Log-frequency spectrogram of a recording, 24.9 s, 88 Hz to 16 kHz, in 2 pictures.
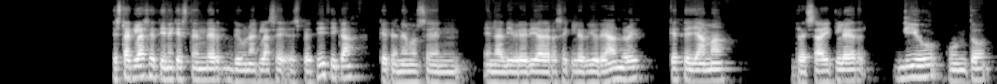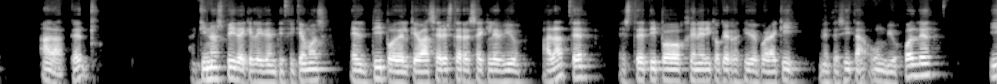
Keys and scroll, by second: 12.7 alt+Return, 13.3 Return, 21.8 ctrl+p.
